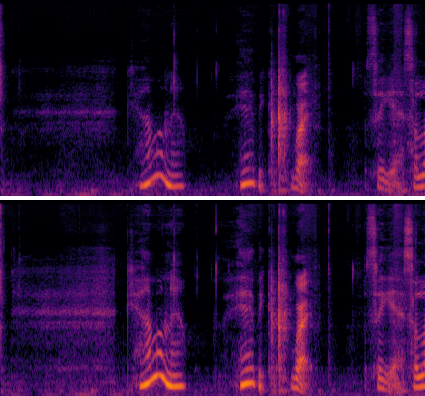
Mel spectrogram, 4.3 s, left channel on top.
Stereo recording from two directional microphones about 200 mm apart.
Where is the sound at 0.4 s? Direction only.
45° right (ahead or behind).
